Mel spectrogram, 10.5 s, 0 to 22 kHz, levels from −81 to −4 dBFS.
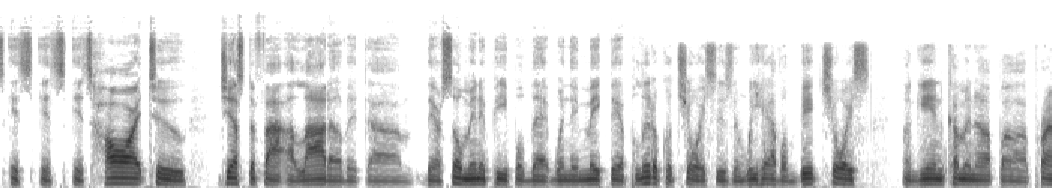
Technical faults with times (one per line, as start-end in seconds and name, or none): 6.44-10.52 adaptive stream at a lower bitrate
